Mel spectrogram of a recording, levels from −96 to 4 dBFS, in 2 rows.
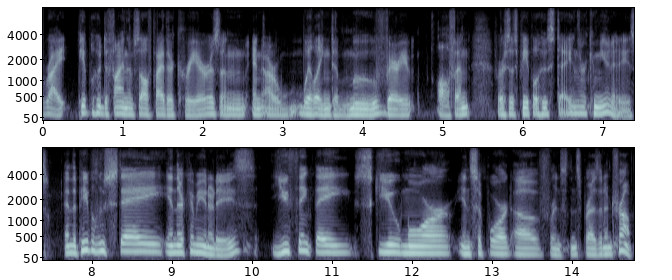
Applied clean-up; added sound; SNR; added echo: none; none; none; none.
